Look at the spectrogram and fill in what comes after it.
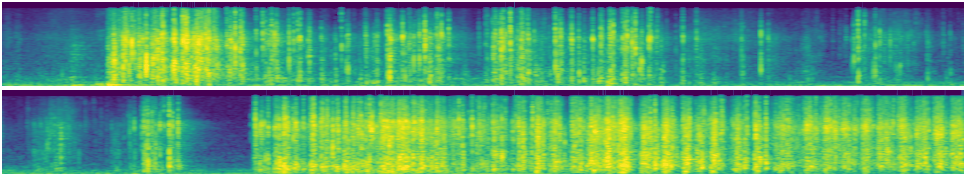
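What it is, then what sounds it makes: Plastic snack bag being crinkled. A closed, full, hand-sized plastic bag of Griski pretzel sticks is held and squeezed by black-gloved fingers over an ice cream pan. Bright, crisp crinkling comes in bursts with quieter gaps. About two-thirds through, it turns into steady, dense crinkling that lasts to the end.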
